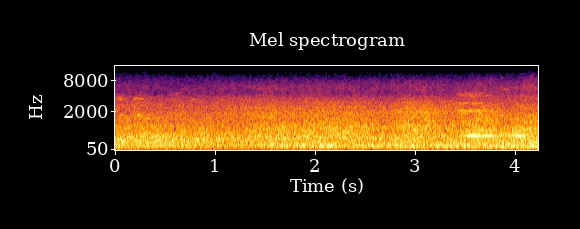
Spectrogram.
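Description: Steel roller coaster train running along its track, a steady noisy rush, with people's voices mixed in.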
